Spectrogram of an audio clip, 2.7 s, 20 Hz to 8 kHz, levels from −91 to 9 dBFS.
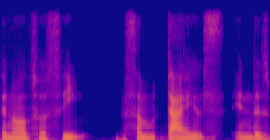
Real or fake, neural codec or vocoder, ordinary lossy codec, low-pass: fake; codec, 16 kHz in and 24 kHz out, 0.9 kbps, LongCat-Audio-Codec, four codebook decoder; none; 7.2 kHz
